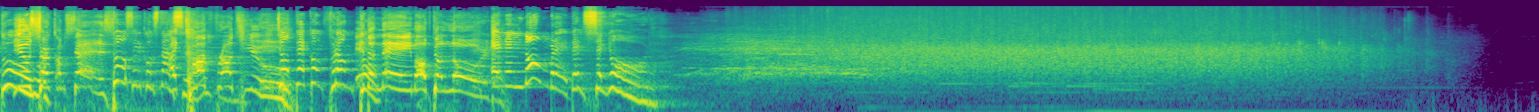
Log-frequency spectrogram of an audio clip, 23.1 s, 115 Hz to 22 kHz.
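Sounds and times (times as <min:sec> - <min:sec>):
congregation applauding: 0:00.2 - 0:00.9, 0:10.2 - 0:21.9.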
